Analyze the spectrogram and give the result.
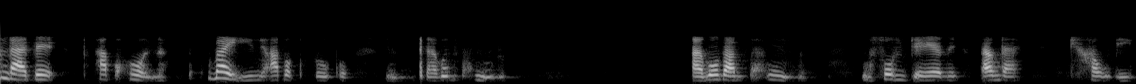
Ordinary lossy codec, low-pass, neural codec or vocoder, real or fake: none; 3.6 kHz; codec, 16 kHz, 0.5 kbps, FunCodec, trained on LibriTTS, 25 frames a second; fake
